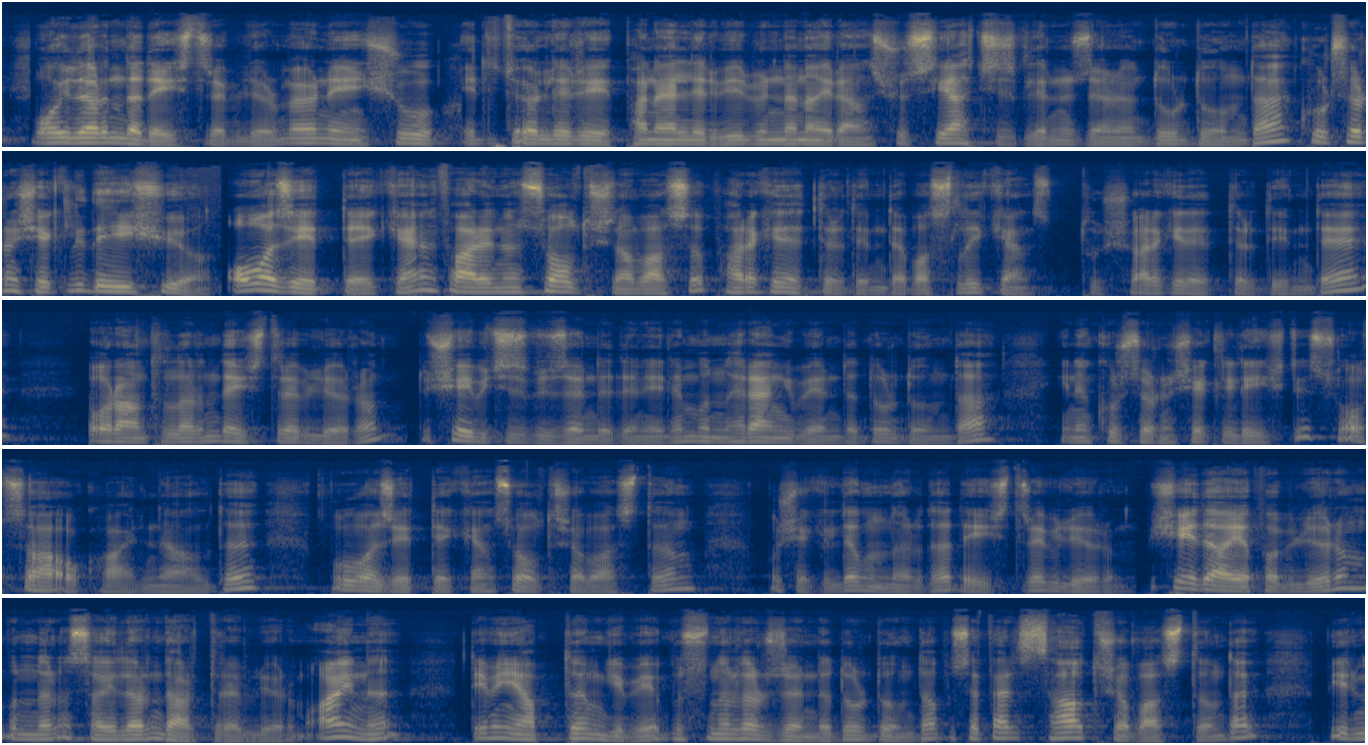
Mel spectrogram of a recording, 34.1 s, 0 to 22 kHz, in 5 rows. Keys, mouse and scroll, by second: 9.5 click, 11.0 click, 12.2 click, 22.1 click, 32.5 right click.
